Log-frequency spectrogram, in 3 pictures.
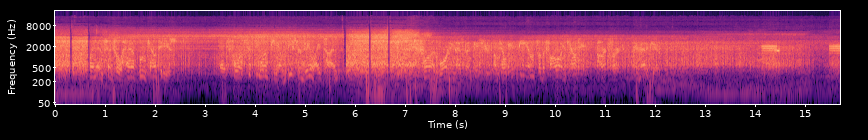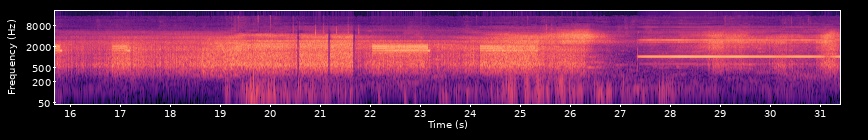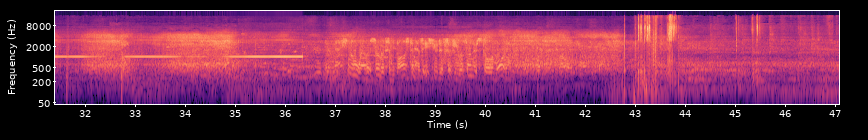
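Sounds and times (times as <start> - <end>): radio static hiss: 0.0 - 44.2
steady alarm tone: 27.4 - 37.2.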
